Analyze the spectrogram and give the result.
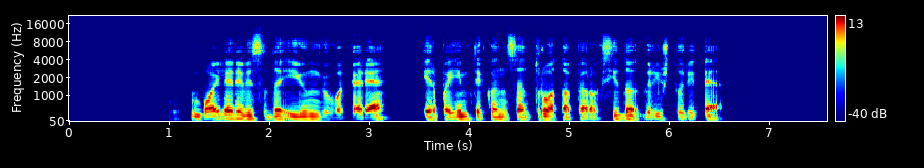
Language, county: Lithuanian, Vilnius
